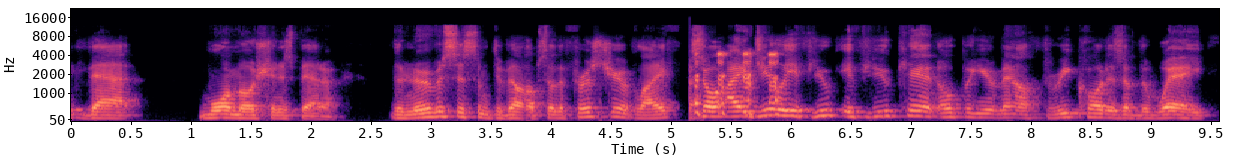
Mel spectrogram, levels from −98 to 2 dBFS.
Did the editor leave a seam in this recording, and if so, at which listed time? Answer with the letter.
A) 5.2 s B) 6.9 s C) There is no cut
A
